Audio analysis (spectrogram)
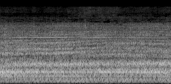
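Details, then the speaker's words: Sun Joe electric wood chipper running empty: motor hums with a wavering, strained, bogging tone instead of one constant speed; dragging worn motor bearing, replaced with 608 ceramic bearing; worn motor bearing. "It sounds like it's struggling even if it's even if it's not doing anything, right? And you would expect that the motor ought to be running at one constant speed. And this one seems to be struggling just a little bit."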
